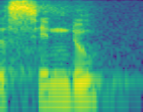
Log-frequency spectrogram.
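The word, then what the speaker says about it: Sindhu: So when they came to the river that made the border called the Cindu, they could not pronounce Cindu, they should say Hindu.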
